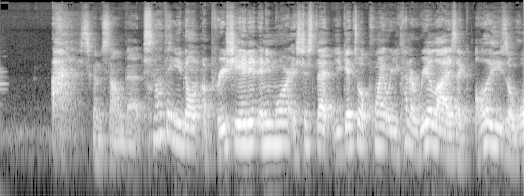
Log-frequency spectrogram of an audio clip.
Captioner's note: sigh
